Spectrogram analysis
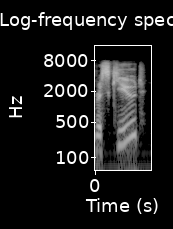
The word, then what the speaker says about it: rescued: The stress is actually at the beginning instead of rescued.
